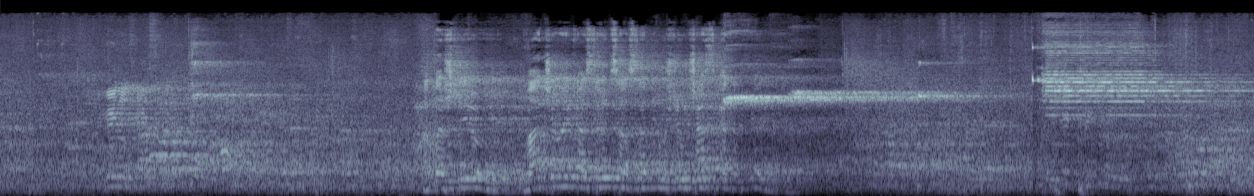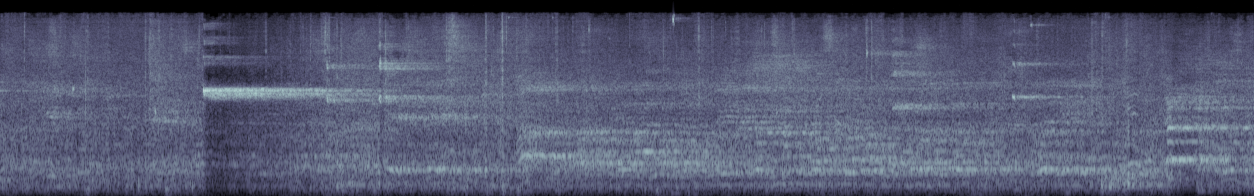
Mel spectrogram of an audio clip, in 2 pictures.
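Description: Spectators talk and shout in a large echoing hall.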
